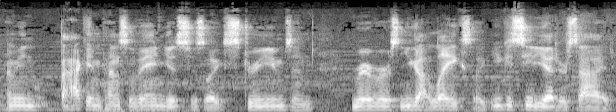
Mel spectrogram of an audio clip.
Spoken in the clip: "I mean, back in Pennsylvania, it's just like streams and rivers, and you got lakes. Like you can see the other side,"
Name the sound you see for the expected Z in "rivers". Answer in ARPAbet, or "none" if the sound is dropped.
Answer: Z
